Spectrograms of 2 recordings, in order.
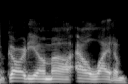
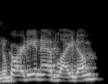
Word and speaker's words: guardian ad litem: you to become a guardium al item did i pronounce that right i'll guardian ad litem okay all right let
